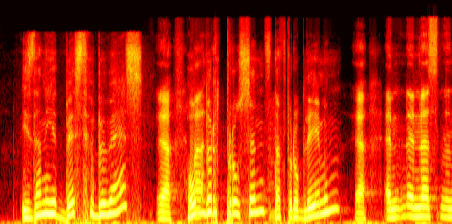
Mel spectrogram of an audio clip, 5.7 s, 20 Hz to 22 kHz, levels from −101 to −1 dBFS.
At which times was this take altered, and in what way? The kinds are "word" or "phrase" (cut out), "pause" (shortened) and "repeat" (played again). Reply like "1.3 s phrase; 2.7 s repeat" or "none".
3.5 s phrase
